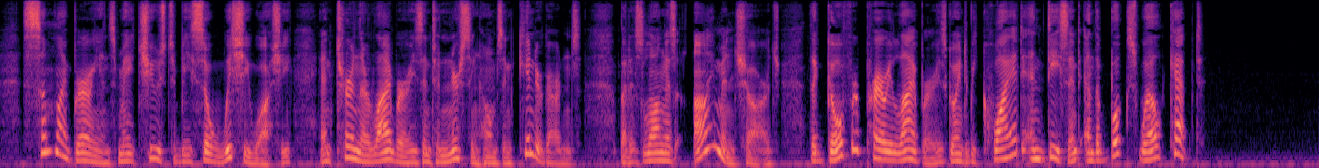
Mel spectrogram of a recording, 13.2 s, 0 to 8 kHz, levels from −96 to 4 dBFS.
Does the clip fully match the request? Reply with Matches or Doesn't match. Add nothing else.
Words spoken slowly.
Doesn't match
